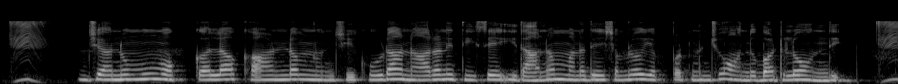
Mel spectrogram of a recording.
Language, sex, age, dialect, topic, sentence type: Telugu, female, 25-30, Central/Coastal, agriculture, statement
